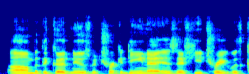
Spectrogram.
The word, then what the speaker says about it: Trichodina: And, the last one, I'm going to butcher this name, Trichodinia. Is that correct? – Yeah. Trichodina.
